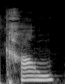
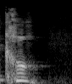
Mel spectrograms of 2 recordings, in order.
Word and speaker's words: Craon: Mais je ne suis pas sûre qu'on prononce Craon. – Ah, bah voilà. – Je ne l'ai pas dit, mais je l'aurais dit. – On dit Cran.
